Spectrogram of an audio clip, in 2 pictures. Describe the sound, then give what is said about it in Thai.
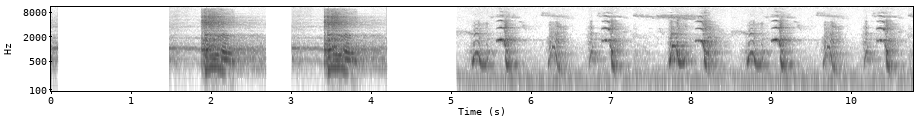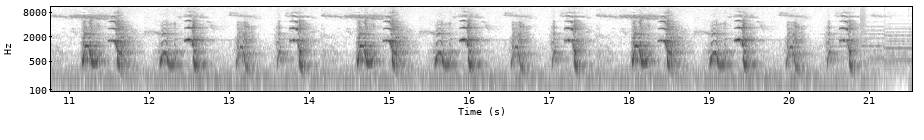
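Giant panda vocalizations: two drawn-out harmonic calls, a pause, then a long, steady run of short bleating, bark-like cries repeating about once a second over a low background rumble. “รู้แล้วเจ้าแพนด้ามาทักทายน้องๆ พอหอมปากหอมคอ”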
